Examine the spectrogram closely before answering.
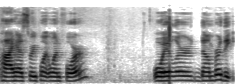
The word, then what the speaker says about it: Euler: see it okay this is called this is pronounced Euler that's how you pronounce this dude's last name Euler is what you would say okay this is the Euler number and it's named after a guy leonardo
